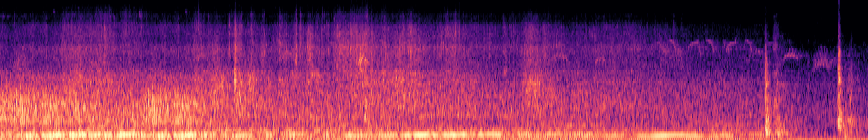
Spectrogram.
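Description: A car engine rumbles as a car drives slowly around and pulls to a stop.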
